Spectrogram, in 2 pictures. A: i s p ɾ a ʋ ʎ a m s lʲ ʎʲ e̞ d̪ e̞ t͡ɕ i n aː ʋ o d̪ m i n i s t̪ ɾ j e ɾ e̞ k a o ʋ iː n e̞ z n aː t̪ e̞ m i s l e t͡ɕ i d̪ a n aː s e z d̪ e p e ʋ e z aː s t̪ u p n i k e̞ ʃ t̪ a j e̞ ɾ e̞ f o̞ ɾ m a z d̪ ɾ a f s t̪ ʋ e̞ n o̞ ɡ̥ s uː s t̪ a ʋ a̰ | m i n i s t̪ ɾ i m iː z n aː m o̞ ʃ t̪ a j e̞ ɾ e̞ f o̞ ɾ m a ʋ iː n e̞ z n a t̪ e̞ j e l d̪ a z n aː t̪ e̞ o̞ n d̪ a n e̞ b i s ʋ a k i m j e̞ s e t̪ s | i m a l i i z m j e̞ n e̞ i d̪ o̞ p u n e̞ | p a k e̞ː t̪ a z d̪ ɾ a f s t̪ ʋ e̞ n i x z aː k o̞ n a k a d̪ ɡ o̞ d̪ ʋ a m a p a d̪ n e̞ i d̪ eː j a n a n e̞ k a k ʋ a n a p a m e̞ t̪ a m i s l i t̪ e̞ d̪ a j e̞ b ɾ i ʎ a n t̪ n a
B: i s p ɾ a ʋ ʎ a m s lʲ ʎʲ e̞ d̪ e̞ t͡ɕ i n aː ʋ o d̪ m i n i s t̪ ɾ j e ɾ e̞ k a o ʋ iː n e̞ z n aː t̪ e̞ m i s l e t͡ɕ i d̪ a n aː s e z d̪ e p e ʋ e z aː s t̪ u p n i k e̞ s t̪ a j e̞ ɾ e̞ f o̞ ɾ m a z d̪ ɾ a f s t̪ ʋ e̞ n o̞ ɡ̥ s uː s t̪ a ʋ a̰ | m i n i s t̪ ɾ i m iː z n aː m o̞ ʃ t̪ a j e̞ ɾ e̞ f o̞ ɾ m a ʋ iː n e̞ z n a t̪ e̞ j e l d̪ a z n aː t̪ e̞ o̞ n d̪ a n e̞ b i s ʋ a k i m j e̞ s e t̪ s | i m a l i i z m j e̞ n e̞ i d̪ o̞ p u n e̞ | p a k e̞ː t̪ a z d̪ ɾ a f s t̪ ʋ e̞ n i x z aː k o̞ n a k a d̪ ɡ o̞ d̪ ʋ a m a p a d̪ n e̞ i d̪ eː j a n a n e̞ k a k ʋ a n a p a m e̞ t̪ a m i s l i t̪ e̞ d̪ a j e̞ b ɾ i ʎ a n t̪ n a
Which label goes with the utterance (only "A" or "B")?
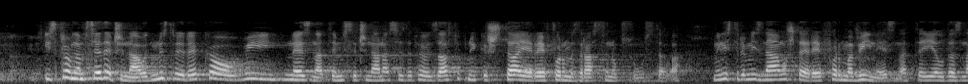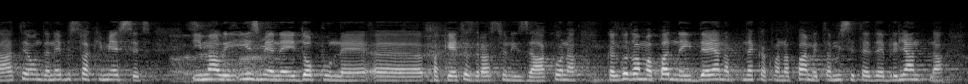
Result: A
